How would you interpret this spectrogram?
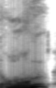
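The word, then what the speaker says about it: Ogham: written language it's called ohm spelt Angelica or gh a.m. pronounced as ohm GH in Gaelic is silent so ohm was a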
